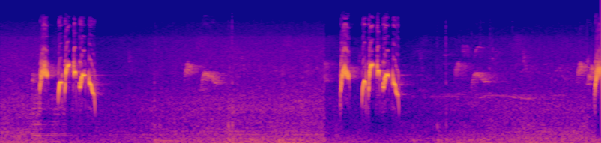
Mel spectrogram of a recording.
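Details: Decoy red-whiskered bulbul giving fighting song meant to call in wild birds and train contest singers: two short bursts of five or six bright, slurred whistles, separated by quiet gaps with faint distant chirps.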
